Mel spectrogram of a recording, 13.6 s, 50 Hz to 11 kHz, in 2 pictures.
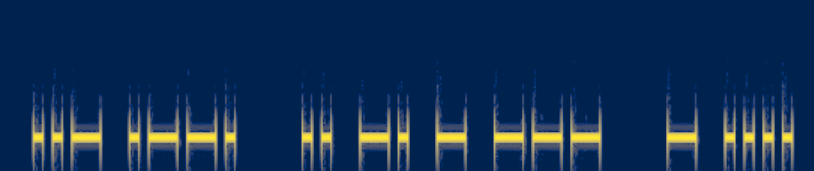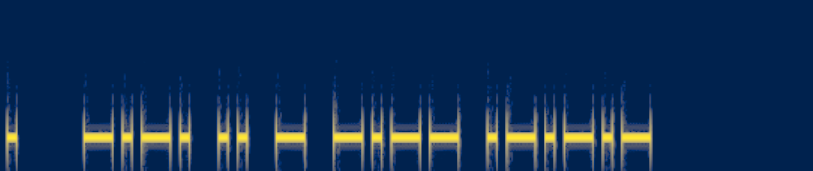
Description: Morse code, heard as a keyed tone, about 15 wpm, 700 Hz. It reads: UP INTO THE CITY.
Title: Sentences from Top 1000 Words - Review Part 1 - 15wpm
